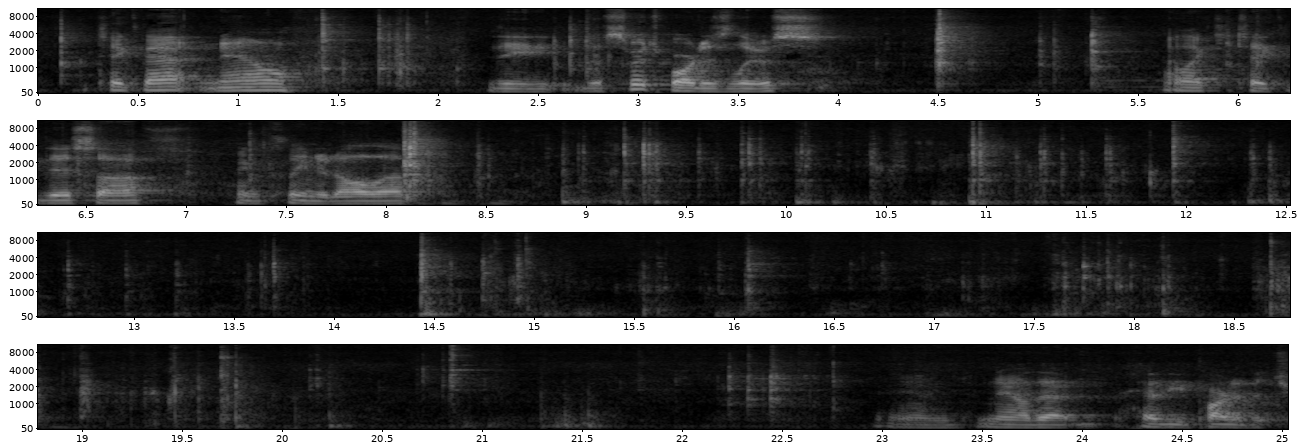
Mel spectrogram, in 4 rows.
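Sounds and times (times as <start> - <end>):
small metal parts clicking: 1.3 - 3.2, 7.0 - 16.3, 17.2 - 21.2, 22.2 - 23.0.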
